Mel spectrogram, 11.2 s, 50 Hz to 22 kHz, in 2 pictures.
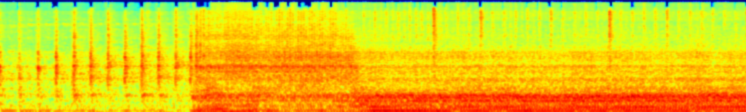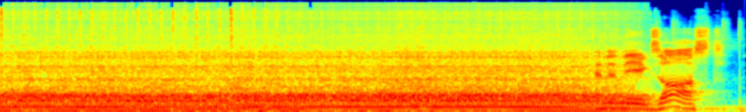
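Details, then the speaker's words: McLaren 650S Spider cold start: quick ticking while cranking, then a loud busy idle, a loose timing chain rattling from a non-working tensioner before oil pressure builds, easing slightly after; separate from its bad cam phasers. "so that noise that you first heard before any oil pressure comes in here to put pressure on these is this rattling around and then it gets a little bit better because you get some oil pressure in it"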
